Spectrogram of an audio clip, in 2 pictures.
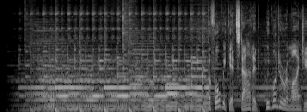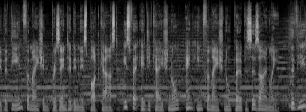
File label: english australian podcasts, australian voice actors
